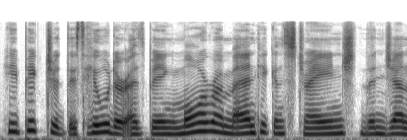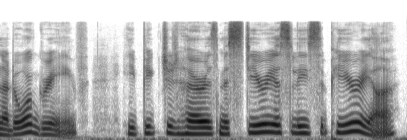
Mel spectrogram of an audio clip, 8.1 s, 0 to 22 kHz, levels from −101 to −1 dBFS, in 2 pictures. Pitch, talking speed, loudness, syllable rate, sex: 195 Hz, 140 wpm, -15 LUFS, 4.5 syllables/s, female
